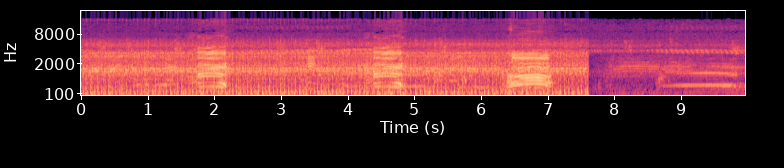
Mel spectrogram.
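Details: Cattle out on the road moo to call the herd, three long lowing calls in a row beneath a constant engine drone, which cuts off abruptly before a quieter, softer moo closes the recording.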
